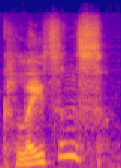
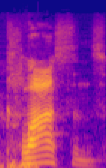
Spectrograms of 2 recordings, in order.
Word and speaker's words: Clausen: of your last name is it clay scense no it's Clausen's okay exactly congratulations on never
